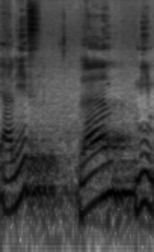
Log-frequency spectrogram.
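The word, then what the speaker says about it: الم: Nah, ini kan huruf kita bacanya tidak pakai alama tapi alif lam mim pakai nama huruf.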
